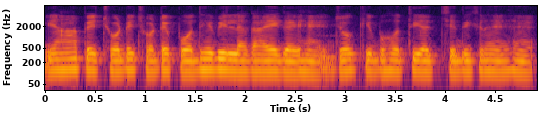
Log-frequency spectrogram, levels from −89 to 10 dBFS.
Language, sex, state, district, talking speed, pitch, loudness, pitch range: Hindi, male, Chhattisgarh, Kabirdham, 220 wpm, 115 Hz, -16 LUFS, 115-120 Hz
